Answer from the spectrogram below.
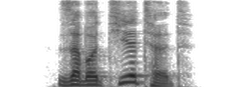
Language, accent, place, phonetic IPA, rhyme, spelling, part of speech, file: German, Germany, Berlin, [zaboˈtiːɐ̯tət], -iːɐ̯tət, sabotiertet, verb, De-sabotiertet.ogg
- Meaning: inflection of sabotieren: 1. second-person plural preterite 2. second-person plural subjunctive II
